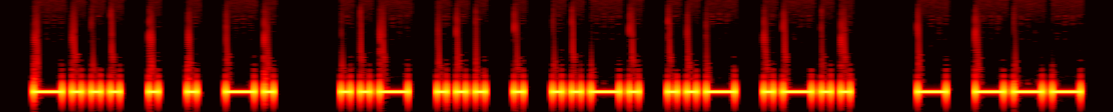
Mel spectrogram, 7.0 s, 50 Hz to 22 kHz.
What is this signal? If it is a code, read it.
Morse code, heard as a keyed tone, about 19 wpm, 700 Hz. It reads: BEEN USEFUL TO
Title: Sentences from Top 1000 Words - Review Part 4 - 20wpm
